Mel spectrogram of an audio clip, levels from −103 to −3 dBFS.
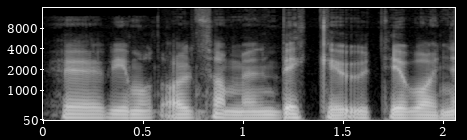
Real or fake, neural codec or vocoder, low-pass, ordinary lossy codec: real; none; 14.4 kHz; Opus, 32 kbps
